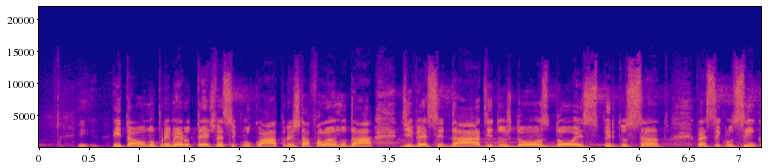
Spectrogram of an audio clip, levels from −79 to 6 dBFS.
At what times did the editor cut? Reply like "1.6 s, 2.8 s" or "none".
none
